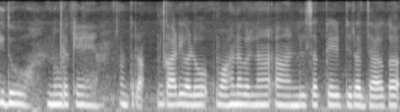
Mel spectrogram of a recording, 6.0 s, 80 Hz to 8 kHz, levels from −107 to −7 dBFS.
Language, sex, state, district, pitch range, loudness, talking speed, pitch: Kannada, female, Karnataka, Chamarajanagar, 210-225 Hz, -15 LUFS, 100 wpm, 215 Hz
